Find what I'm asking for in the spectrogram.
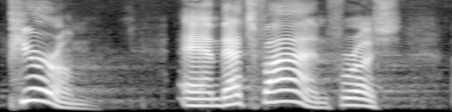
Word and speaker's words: Purim: People pronounce this in English, Purim. I think that would be the most common, like P-O-O-R, Purim, Purim. Some would say Purim, like a cat purrs, Purim.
